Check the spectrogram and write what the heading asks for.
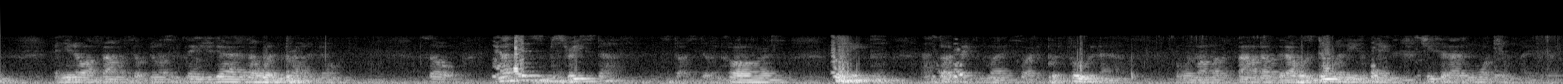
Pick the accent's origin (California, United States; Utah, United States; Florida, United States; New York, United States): California, United States; Compton; I came from a broken home as a kid, growing up in Watson, Compton.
